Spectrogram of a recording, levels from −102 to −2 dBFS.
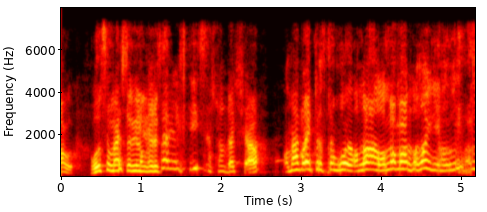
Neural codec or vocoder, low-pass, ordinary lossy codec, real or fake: codec, 24 kHz, 1.5 kbps, HILCodec; 7.2 kHz; none; fake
